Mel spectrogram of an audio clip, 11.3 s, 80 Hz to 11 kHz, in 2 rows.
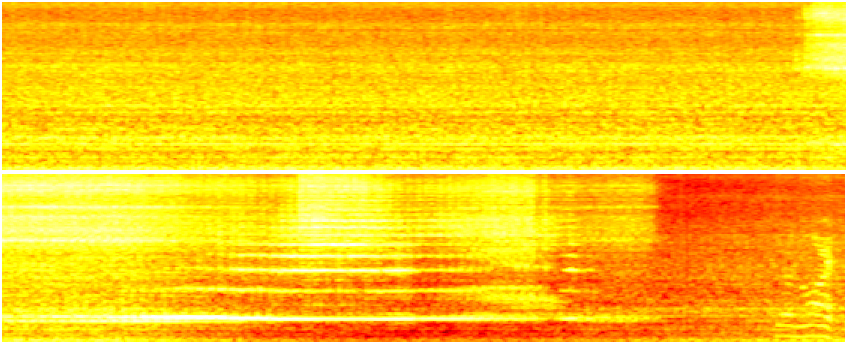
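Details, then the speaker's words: Lathe boring a shaper nut for rethreading. A sharp, steady ringing squeal near 550 Hz rises over the motor hum during the cut: chatter, with the boring bar sticking out about 2.5 inches farther than necessary. The fix is to move the bar in. "hear that chatter that ain't good [Music] that ain't worth the dang so what could you do to make that stop one of the things is that boring bar is sticking out about two and a half inches farther than necessary"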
